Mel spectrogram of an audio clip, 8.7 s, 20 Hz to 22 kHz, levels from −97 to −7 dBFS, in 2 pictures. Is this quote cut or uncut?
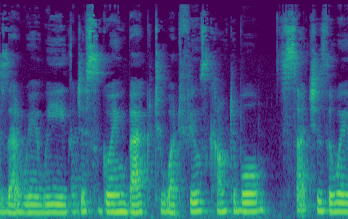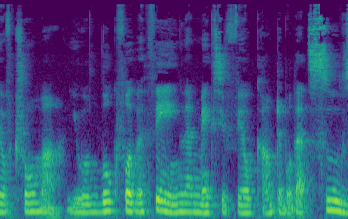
cut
